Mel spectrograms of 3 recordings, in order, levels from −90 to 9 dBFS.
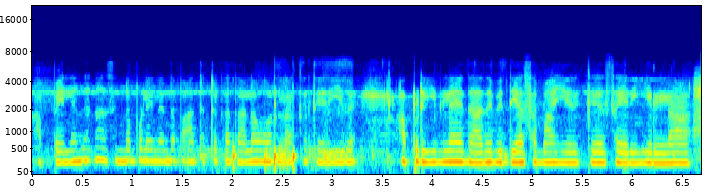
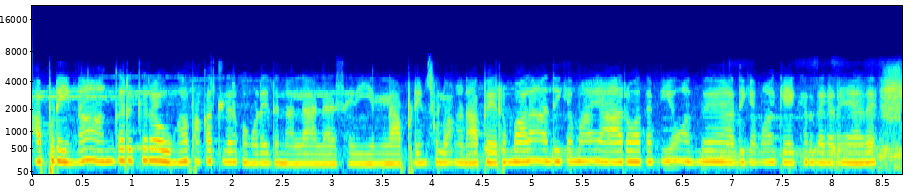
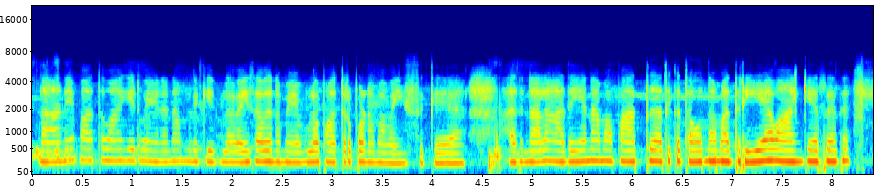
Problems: background conversations at intervals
